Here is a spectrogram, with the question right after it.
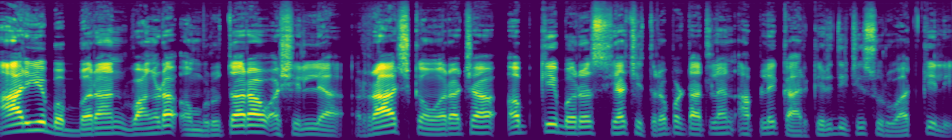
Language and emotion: Goan Konkani, neutral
